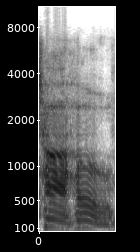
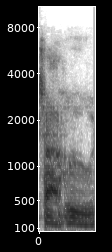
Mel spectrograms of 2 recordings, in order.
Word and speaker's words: Tahoe: yeah but that's pronounced Tahoe not tahu it's Tahoe no I know but like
